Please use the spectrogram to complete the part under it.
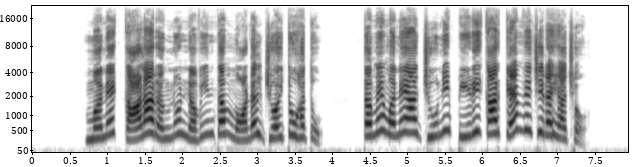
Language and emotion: Gujarati, angry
